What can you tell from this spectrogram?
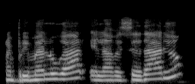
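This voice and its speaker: A woman with a Mexican accent teaches a class, explaining patiently and asking her students whether they follow. Her voice sits fairly high, and the recording is dry and close. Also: normal speed, no echo. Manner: explanatory, asks students questions. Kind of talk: classroom lecture.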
